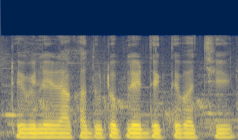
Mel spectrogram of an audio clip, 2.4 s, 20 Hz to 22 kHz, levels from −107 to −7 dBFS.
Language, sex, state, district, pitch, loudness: Bengali, male, West Bengal, Cooch Behar, 110 Hz, -14 LUFS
